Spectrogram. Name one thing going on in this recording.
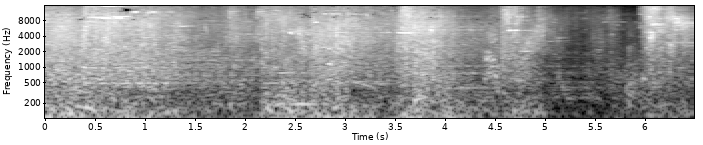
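Spell effects and weapon hits clash in a video game battle.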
